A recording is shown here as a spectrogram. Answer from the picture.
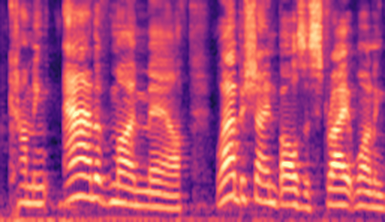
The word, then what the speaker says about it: Labuschagne: It's about 10 or so minutes before lunch, and Minus Labuschagne comes on the bowl, and my sister's like, who's this Labu Cagney fella? And I'm like, look, Labuschagne, I've only learned how to say it this year myself, sis, so I know where your head's at there.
